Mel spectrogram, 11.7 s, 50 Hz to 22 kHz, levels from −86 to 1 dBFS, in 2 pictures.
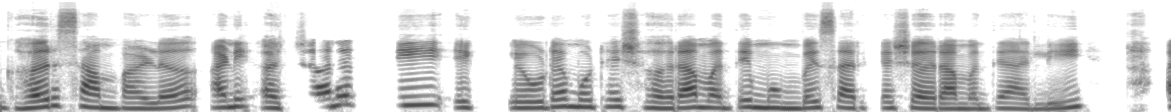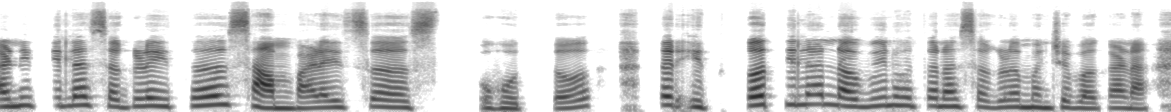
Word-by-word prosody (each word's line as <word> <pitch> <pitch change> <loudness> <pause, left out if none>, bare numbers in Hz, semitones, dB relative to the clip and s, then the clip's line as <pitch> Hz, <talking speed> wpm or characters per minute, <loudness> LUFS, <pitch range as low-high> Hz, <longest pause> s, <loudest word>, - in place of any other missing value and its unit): घर 210 +5 +1
सांभाळलं 205 -3 -2
आणि 230 +4 +1
अचानक 235 - -3 0.2
ती 305 +1 0
1 220 -1 -5 0.2
एवढ्या 210 +4 -3
मोठ्या 250 0 -4
शहरामध्ये 215 +1 -1
मुंबईसारख्या 205 -1 -3
शहरामध्ये 185 -2 -2
आली 185 +5 -5 0.4
आणि 260 +3 +4
तिला 300 +2 +3
सगळं 265 -1 +1
इथं 280 +4 +2
सांभाळायचं 225 -1 +5
असत 210 - +2 0.3
होतं 195 +3 -3 0.4
तर 310 - +8
इतकं 250 +5 +4
तिला 330 +1 0
नवीन 280 -2 +2
होतं 280 -1 -2
ना 260 - +3
सगळं 240 -1 -1
म्हणजे 230 0 0
बघा 205 0 -2
ना 180 -2 +1
225 Hz, 150 wpm, -25 LUFS, 200-260 Hz, 0.4 s, तर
